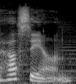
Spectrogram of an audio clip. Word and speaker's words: Halcyon: Halcyon? – A Halcyon.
